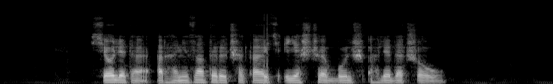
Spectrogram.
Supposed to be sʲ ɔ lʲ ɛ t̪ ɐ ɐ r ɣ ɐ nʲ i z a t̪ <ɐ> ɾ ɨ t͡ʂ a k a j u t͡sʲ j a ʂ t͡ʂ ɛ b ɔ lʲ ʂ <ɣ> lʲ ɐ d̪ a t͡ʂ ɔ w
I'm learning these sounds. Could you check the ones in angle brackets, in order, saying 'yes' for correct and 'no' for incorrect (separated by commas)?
yes, yes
